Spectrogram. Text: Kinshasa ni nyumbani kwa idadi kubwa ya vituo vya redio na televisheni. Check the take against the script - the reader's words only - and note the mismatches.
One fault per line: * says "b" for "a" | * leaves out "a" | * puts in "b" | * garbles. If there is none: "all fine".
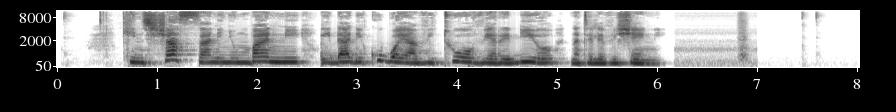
* leaves out "kwa"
